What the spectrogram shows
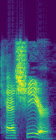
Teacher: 이렇게 해서 뭐 우리가 접수개원을 캐셔 이렇게 얘기하는데 실제 캐셔라는 단어의 발음은 cashier 이렇게 이음절에 강세가면서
